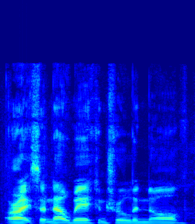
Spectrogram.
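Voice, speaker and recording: Young guy chatting over his gameplay, rambly, gets excited fast. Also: medium pitch, slight background noise. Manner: chatty, rambling, excitable when things go wrong. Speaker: gaming YouTuber. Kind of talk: casual gameplay commentary.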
